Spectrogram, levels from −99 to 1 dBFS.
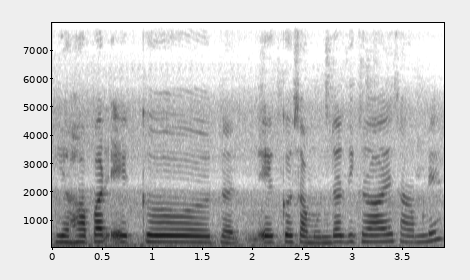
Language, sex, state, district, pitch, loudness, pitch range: Hindi, female, Madhya Pradesh, Dhar, 230 Hz, -19 LUFS, 220-240 Hz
